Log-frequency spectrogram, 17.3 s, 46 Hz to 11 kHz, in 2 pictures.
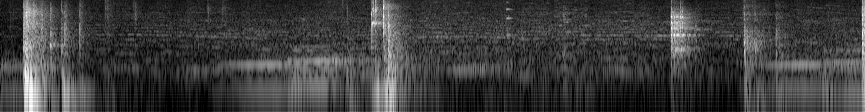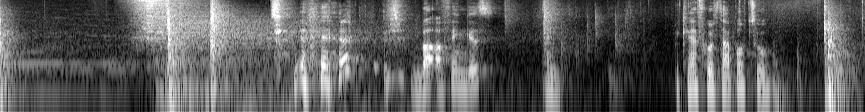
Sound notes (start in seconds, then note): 0.0 door squeaking; 0.0 pensive music; 0.3 door clattering; 0.3 eerie music; 3.5 cabinet clattering; 6.8 dish clanking; 8.6 cabinets clattering; 9.9 item thuds; 10.1 dramatic music; 10.9 Toby laughs; 16.8 cabinet clattering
